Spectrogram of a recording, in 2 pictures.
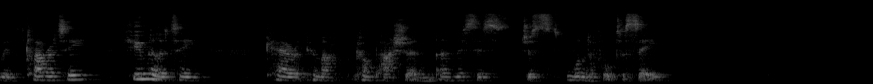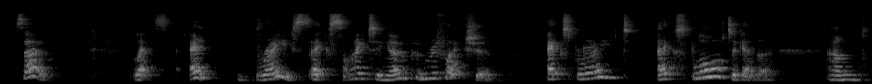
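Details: Stammering in an adult woman who has had speech and language therapy.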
